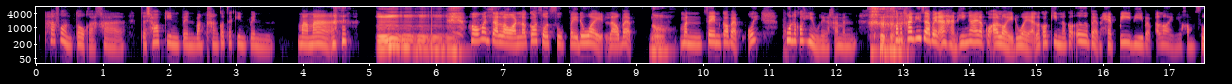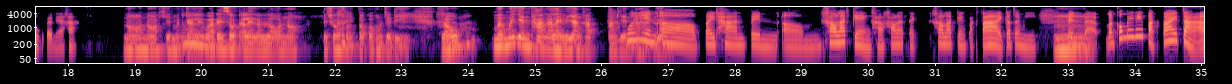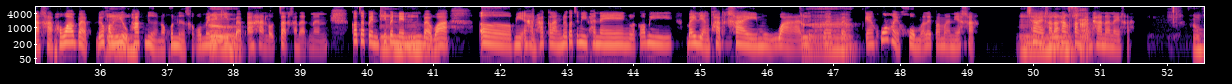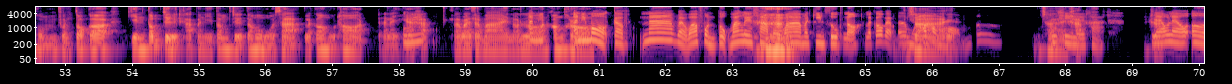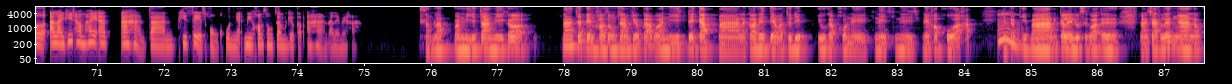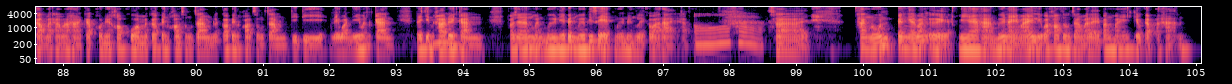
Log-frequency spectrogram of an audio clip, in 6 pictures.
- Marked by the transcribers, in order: chuckle; other background noise; laugh; tapping; chuckle; laugh
- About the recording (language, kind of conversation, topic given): Thai, unstructured, อาหารจานโปรดที่ทำให้คุณรู้สึกมีความสุขคืออะไร?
